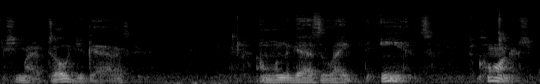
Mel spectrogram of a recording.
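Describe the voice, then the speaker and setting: A man co-hosts a casual home cooking vlog and tastes the food, bantering playfully with a teasing edge. His voice sits very low but swings widely in pitch. The sound is echoey, as if recorded in a bare room. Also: sing-song, normal speed, creaky, dark tone, slight background noise. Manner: playful, teasing, talks with his mouth full. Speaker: co-host, taste tester.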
